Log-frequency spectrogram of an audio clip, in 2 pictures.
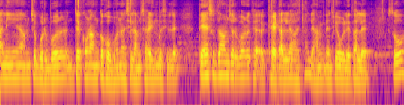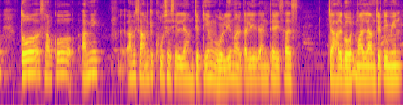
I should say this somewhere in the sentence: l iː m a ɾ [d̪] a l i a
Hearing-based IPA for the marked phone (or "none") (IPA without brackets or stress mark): t̪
